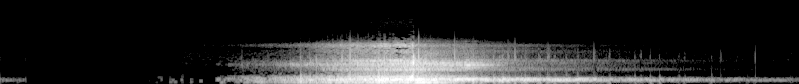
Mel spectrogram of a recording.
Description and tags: Low pitched and reversed
threatening wood sounds with a lot of reverb added.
